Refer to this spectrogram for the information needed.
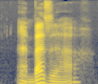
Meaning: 1. bazaar 2. junk, things 3. mess, jumble 4. brothel 5. slave market
- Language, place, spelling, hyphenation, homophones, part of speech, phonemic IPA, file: French, Paris, bazar, ba‧zar, bazars, noun, /ba.zaʁ/, Fr-bazar.ogg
